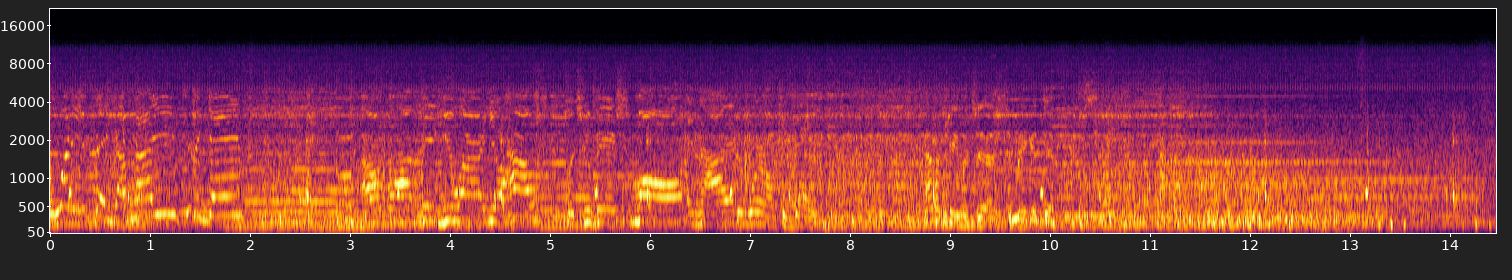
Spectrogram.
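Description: Television audio playing music with voices over it.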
